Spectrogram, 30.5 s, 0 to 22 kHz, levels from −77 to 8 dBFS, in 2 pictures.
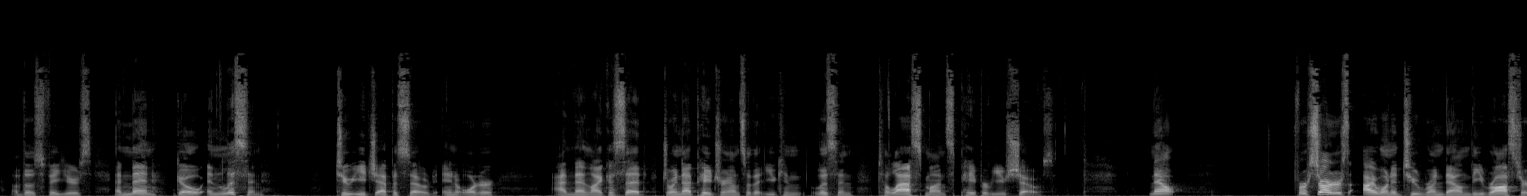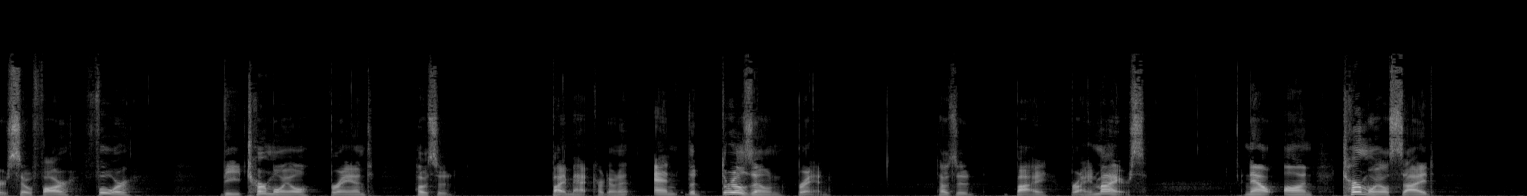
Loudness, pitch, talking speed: -26 LUFS, 105 Hz, 125 wpm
